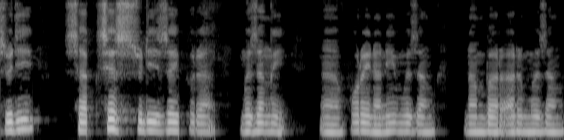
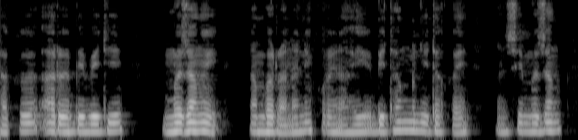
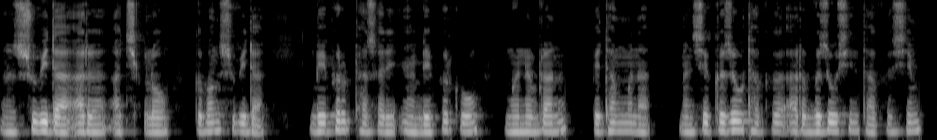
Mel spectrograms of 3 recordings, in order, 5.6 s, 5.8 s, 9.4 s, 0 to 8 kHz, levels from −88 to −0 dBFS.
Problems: constant background noise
